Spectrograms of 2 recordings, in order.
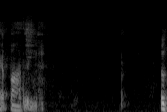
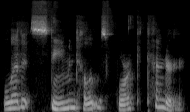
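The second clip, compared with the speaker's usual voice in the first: normal talking voice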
